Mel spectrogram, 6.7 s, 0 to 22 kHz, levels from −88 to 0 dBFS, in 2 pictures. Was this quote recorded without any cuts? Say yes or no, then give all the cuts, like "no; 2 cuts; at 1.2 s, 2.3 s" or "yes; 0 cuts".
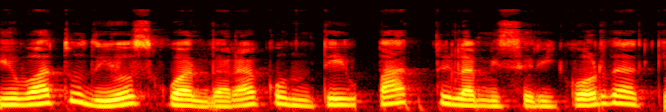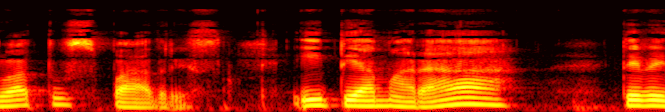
no; 3 cuts; at 1.8 s, 3.3 s, 4.7 s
